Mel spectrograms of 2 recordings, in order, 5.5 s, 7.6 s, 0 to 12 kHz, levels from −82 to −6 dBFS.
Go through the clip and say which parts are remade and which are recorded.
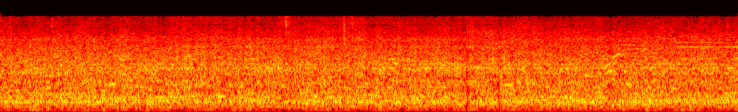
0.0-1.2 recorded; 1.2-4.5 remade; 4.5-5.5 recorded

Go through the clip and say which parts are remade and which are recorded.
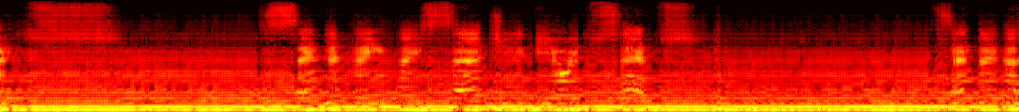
0.0-7.6 remade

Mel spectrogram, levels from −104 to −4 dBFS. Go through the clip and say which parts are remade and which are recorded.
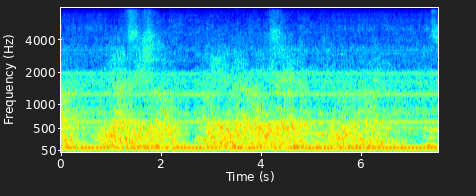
0.0-1.7 recorded; 1.7-5.5 remade; 5.5-7.5 recorded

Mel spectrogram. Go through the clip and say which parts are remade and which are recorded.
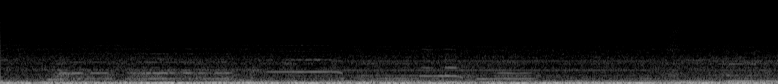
0.0-3.3 remade; 3.3-6.5 recorded; 6.5-7.1 remade; 7.1-7.8 recorded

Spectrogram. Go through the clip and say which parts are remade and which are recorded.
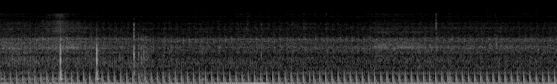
0.0-5.6 recorded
